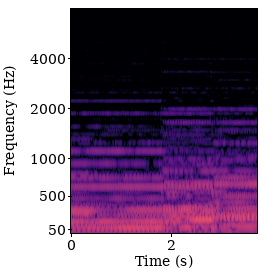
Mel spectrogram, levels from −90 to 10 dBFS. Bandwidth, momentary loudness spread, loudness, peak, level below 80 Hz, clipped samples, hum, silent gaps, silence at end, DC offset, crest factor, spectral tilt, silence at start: 4 kHz; 6 LU; -35 LUFS; -22 dBFS; -40 dBFS; under 0.1%; none; none; 0 s; under 0.1%; 12 dB; -11.5 dB/octave; 0 s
